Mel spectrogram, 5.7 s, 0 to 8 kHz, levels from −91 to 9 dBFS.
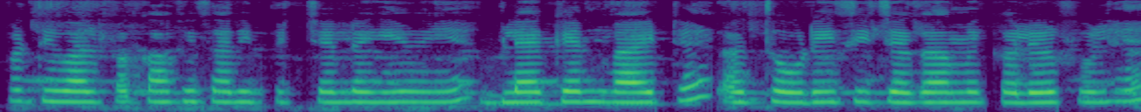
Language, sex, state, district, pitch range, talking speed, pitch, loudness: Hindi, female, Maharashtra, Solapur, 270-280 Hz, 200 wpm, 275 Hz, -22 LUFS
